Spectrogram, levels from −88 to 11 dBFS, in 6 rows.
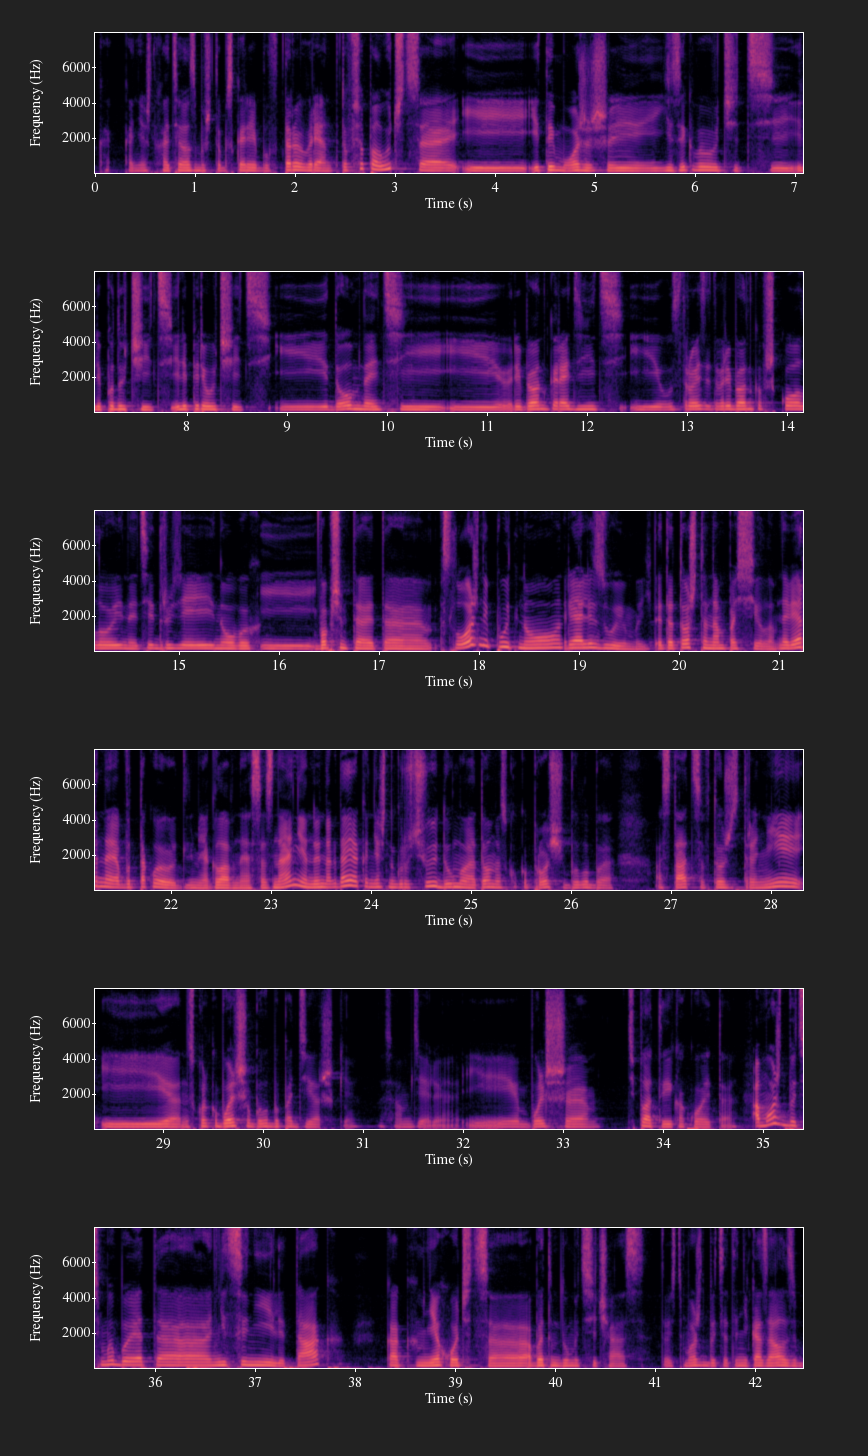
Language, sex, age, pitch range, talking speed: Russian, female, 20-39, 160-185 Hz, 160 wpm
